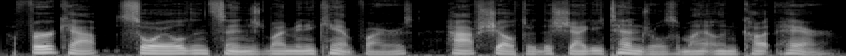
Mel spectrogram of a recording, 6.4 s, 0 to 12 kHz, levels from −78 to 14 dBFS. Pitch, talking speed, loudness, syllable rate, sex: 110 Hz, 180 wpm, -20 LUFS, 4.9 syllables/s, male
